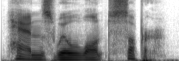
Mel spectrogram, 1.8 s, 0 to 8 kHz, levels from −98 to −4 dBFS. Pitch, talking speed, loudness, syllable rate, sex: 100 Hz, 135 wpm, -16 LUFS, 3.1 syllables/s, male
